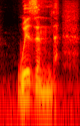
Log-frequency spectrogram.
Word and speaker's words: wizened: Bryce Perry writes, loved the episode except for the mispronunciation of the word wizened. The first syllable is pronounced like whiz, not like wise.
